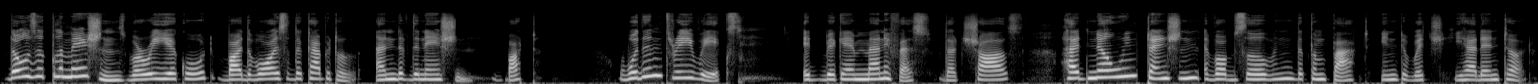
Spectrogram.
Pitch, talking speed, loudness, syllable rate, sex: 250 Hz, 135 wpm, -18 LUFS, 4.8 syllables/s, female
